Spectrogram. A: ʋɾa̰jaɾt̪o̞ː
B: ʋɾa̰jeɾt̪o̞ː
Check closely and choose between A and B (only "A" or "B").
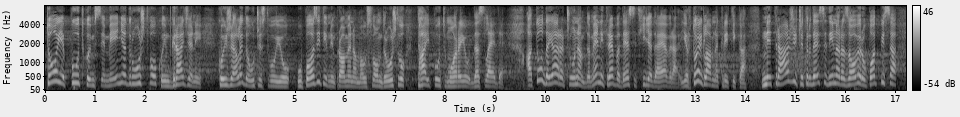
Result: B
